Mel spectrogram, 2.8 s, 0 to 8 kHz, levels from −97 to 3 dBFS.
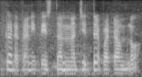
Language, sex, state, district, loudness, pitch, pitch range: Telugu, female, Andhra Pradesh, Sri Satya Sai, -16 LUFS, 155 Hz, 155-170 Hz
